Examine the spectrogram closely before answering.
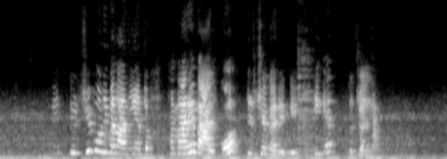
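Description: A young girl talks with animation close by.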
